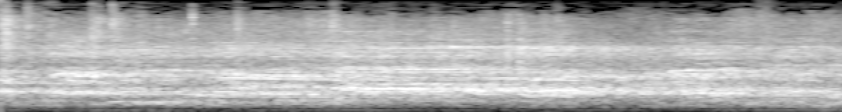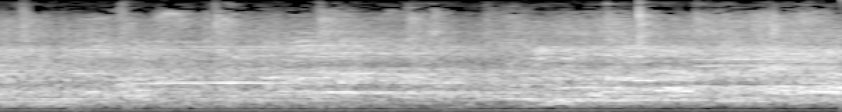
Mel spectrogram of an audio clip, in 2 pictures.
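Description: A crowd cheers and chants in a large echoing arena.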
